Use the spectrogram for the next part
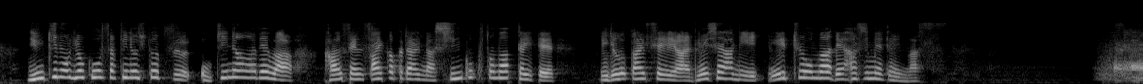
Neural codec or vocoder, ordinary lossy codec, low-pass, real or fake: codec, 16 kHz in and 24 kHz out, 0.6 kbps, FireRedTTS-2 codec; none; 7.2 kHz; fake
